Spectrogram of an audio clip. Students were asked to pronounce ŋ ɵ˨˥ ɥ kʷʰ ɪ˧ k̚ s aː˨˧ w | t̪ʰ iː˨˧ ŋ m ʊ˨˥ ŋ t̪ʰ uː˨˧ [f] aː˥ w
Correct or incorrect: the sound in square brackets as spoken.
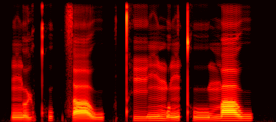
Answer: incorrect: m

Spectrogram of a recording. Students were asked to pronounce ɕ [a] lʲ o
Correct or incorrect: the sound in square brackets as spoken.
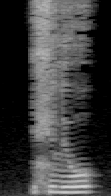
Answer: incorrect: ə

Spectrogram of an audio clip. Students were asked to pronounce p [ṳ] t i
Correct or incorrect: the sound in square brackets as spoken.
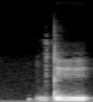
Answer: correct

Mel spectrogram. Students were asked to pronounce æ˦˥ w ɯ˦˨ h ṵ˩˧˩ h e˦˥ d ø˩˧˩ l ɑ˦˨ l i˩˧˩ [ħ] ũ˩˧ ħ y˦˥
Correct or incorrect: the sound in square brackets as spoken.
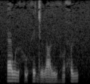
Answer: incorrect: ɦ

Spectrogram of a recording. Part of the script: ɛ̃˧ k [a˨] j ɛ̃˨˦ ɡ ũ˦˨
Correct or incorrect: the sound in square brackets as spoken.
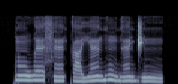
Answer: correct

